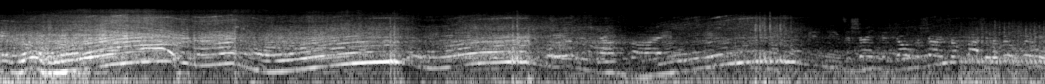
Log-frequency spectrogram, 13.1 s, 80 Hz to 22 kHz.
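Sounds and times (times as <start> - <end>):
car engine revving hard: 0.0 - 10.2.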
